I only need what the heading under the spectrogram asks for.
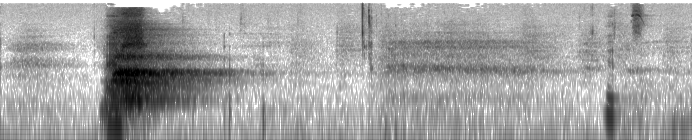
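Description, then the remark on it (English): A single loud, sharp dog bark, followed by a few faint rustles and a softer, drawn-out whine or whimper, then quiet. “All of our listeners know we have a dog, and that.”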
